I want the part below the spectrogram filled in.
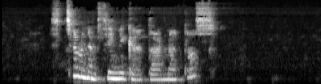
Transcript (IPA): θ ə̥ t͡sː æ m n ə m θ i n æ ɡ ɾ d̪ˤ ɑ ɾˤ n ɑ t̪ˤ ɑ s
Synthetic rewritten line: θ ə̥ t͡sː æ m n ə m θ i n i ɡ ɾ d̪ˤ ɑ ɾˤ n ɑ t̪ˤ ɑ s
